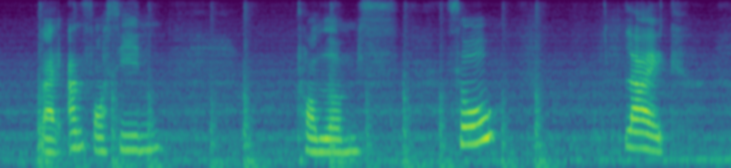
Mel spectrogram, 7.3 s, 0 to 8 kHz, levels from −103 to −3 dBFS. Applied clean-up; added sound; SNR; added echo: none; Knock / Wood; 16 dB; reverberation time 0.3 s.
